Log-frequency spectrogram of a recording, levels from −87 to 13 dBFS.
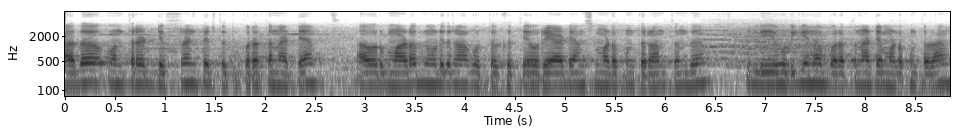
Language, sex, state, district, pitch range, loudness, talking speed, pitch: Kannada, male, Karnataka, Belgaum, 130-140 Hz, -16 LUFS, 135 wpm, 135 Hz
